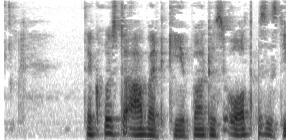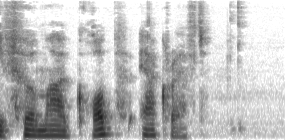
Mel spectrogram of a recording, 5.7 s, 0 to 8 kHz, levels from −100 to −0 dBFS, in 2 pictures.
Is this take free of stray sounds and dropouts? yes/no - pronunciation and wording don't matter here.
no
